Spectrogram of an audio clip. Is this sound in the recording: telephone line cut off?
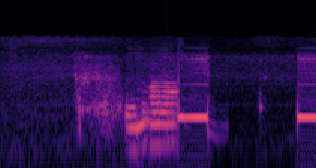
yes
